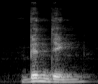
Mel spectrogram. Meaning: 1. binding, tying, act of applying bonds to someone or of fastening something 2. connection, bond, tie (association or commitment to someone or something)
- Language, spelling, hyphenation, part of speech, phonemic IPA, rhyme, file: Dutch, binding, bin‧ding, noun, /ˈbɪn.dɪŋ/, -ɪndɪŋ, Nl-binding.ogg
